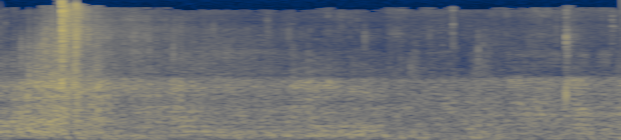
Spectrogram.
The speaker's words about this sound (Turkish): Terör örgütüne ait bir kamyon tünelin ağzında. İçeriden kamyona mühimmat yüklemek için insansız hava aracı da o anlarda kayıtta. İletilen koordinatlarla jetler kamyonu ve tünelin girişini böyle havaya uçurdu.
